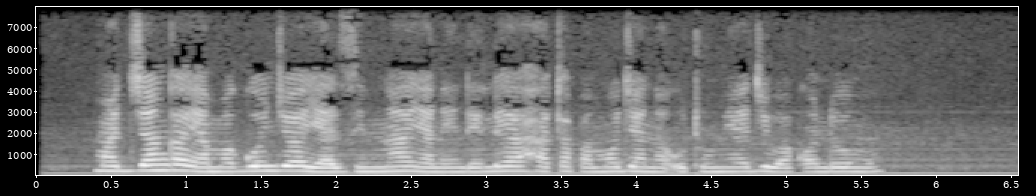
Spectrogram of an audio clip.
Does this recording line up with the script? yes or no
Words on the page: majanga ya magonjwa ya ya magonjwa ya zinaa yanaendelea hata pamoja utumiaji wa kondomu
no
